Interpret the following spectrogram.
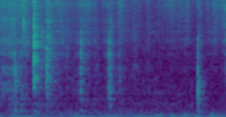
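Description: Pressed, molded baking soda crumbled and crushed between the fingers: a run of irregular dry crunches, the loudest about a third of a second in.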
